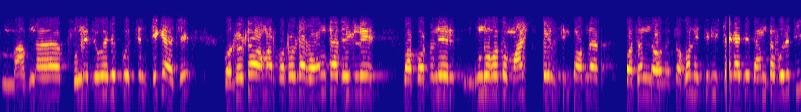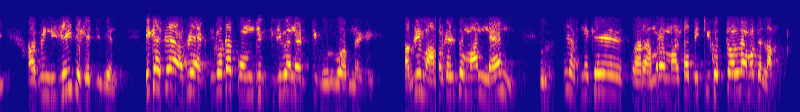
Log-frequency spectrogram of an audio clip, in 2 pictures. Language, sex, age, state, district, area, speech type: Bengali, male, 60+, West Bengal, Paschim Medinipur, rural, conversation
